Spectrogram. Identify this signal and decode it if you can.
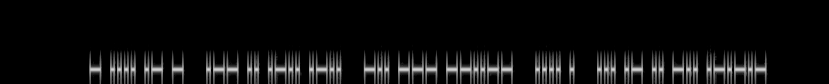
Morse code, heard as a keyed tone, about 34 wpm, 700 Hz. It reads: THAT WILL DO, HE SAID.
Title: Sentences from Top 100 Words 35wpm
